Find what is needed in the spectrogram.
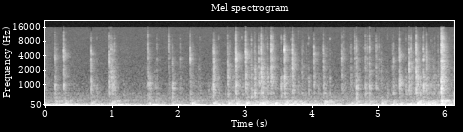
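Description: Computer keyboard being typed on: a faint, irregular run of key clicks, several a second.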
